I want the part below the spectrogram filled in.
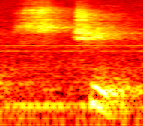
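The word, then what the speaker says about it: щи: how to pronounce is cheap they say cheap once again three consonants SCH make that one sound in Russian we have a specific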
